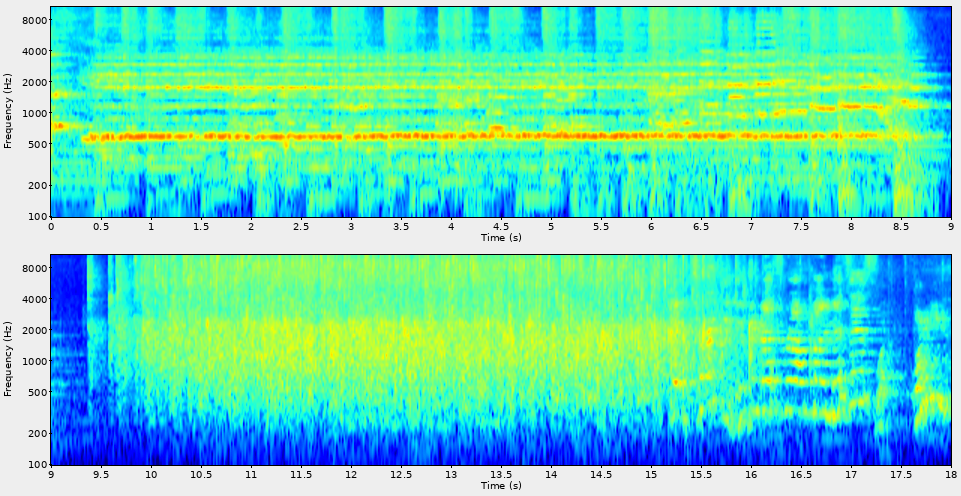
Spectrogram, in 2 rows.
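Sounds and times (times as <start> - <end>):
stage musical song: 0.0 - 15.2
audience applause: 9.4 - 16.2.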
